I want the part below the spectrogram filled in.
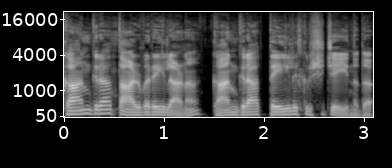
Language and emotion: Malayalam, neutral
